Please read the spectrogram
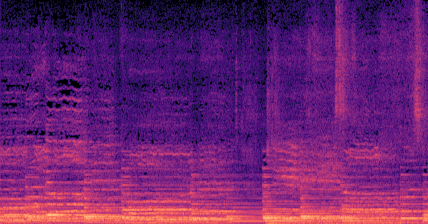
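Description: Two women singing a duet with grand piano accompaniment; one phrase ends and the next begins about five seconds in.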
